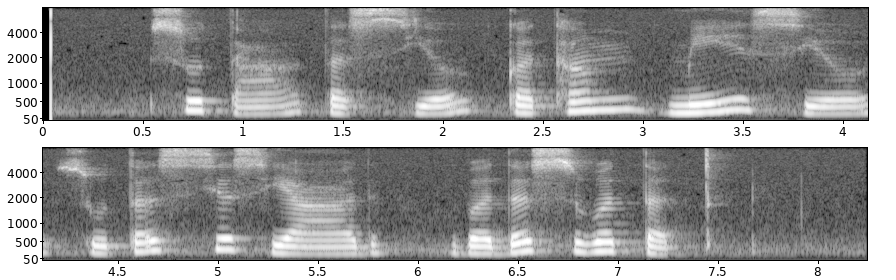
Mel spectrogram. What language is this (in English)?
Sanskrit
